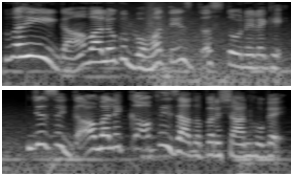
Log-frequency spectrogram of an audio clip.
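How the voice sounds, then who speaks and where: High-voiced woman narrating a cartoon story. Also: very animated, moderate pace, background noise.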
